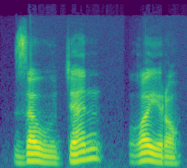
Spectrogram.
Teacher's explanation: Maka hukumnya akan menjadi hukum izhar halqi dan cara bacaannya dengan JSD, jelas dan tak dengung.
